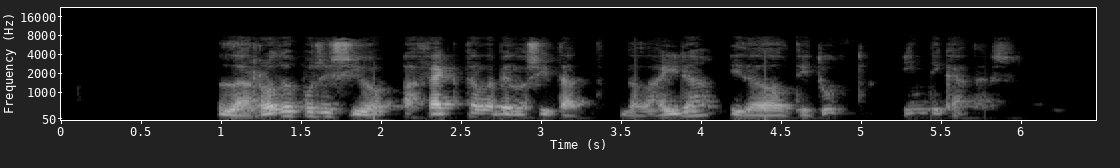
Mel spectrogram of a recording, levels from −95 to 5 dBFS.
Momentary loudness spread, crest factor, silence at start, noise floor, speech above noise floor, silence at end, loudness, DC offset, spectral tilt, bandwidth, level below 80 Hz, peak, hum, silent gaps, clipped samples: 17 LU; 22 dB; 1 s; under -90 dBFS; over 57 dB; 0.55 s; -32 LUFS; under 0.1%; -4 dB/octave; 8 kHz; -70 dBFS; -12 dBFS; none; none; under 0.1%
